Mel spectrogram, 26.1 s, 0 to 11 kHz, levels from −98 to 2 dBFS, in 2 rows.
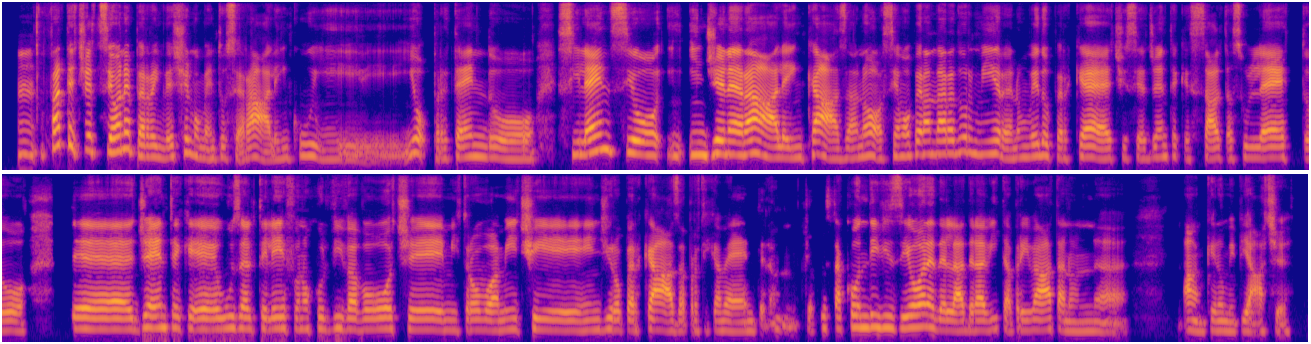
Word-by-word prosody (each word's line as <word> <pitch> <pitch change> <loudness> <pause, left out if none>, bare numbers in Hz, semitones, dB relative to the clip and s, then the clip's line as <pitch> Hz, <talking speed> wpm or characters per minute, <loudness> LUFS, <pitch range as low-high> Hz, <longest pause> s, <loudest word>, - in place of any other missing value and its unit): Mh, 215 -1 -6 0.2
fatta 370 +4 +7
eccezione 275 0 +3
per, 185 -4 -1
invece, 180 +6 -4
il 235 - -5
momento 160 -1 -9
serale, 125 -5 0
in 155 +2 -16
cui 150 - -13
io - - -3
pretendo 160 -2 -4 0.2
silenzio 235 -1 +4
i 190 -1 -13
in 210 0 -3
generale 215 -5 +7
in 165 +1 -6
casa, 155 -5 +2
no? 185 -2 -2
Stiamo 185 +5 -5
per 215 - -1
andare 225 +1 +1
a - - -7
dormire, 225 -7 -5
non 165 +3 -12
vedo 190 +1 -4
perché 155 -1 +2
ci 160 - -13
sia 150 -1 -7
gente 175 +3 -8
che 150 - -17
salta 150 0 -3
sul 165 +2 -6
letto, 160 -3 +1 0.4
ehm, 175 -1 +3
gente 195 0 +2
che 170 -2 +1
usa 185 +1 -3
il 180 -1 -4
telefono 180 -1 -3
col 180 -1 -10
vivavoce, 170 -1 -1
mi 160 0 -14
trovo 165 0 -4
amici 160 -1 -2
in 160 - -10
giro 165 -1 -6
per 155 -1 -4
casa, 155 -2 +2
praticamente. 150 -1 -7
Mhmm 210 +5 -18
cioè, - - -16
questa 190 -1 -5
condivisione 195 0 0
della 155 -2 +1
della 155 +1 +1
vita 170 +3 -8
privata 160 +2 -1
non 145 -1 -12 0.9
anche, 155 -2 -4
non 155 - -8
mi 145 -1 -11
piace. 145 0 -5
175 Hz, 145 wpm, -23 LUFS, 155-195 Hz, 0.9 s, fatta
